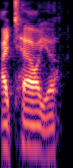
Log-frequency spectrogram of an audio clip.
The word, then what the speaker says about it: Italy: to italy to milford i said italy oh no italia uh-oh i mispronounced it chelsea's gonna be mad i mispronounced it it's not italy i don't think this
